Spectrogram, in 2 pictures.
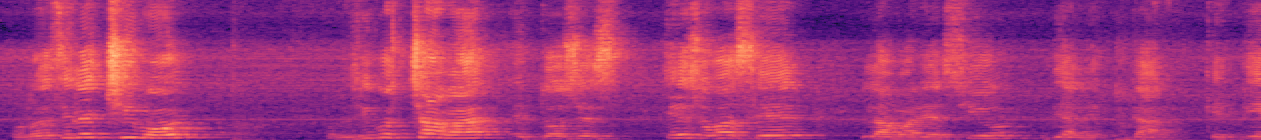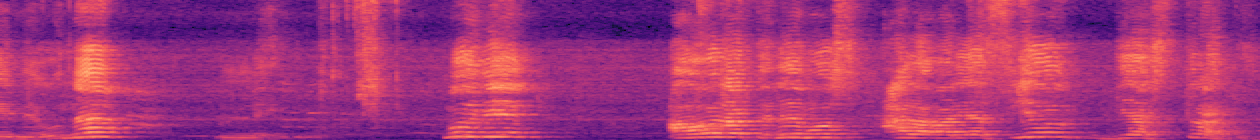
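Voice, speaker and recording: A man's voice: very high voice, big pitch swings, unhurried, fairly bright tone. A man with a Peruvian Spanish accent from Huancayo, teaching a class in an emphatic way and often asking students to confirm. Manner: emphatic, keeps checking with students. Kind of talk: classroom lecture. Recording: roomy, distant, faint room noise.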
